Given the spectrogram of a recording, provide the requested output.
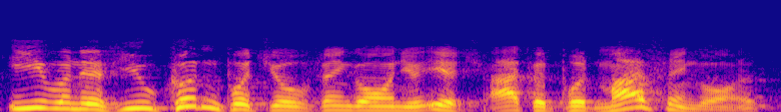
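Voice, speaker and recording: An actor playing an excitable, work-shy married schemer who blusters and mangles big words in an old radio sitcom. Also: male voice, fairly high pitch, a little fast, slightly rough. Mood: blustering. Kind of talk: 1940s radio sitcom acting. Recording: muffled old radio broadcast.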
